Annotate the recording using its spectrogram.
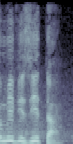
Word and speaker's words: Me Visita: Aqui eles pronunciam Me Visita, porque já é parecido, visita, visita. Então nos ajuda muito em países de língua latina.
